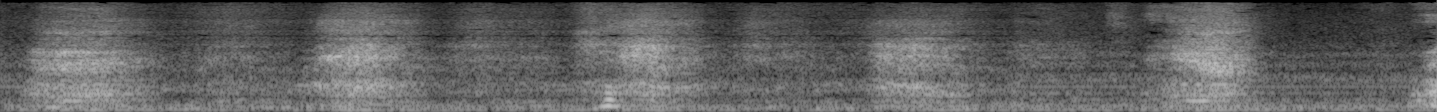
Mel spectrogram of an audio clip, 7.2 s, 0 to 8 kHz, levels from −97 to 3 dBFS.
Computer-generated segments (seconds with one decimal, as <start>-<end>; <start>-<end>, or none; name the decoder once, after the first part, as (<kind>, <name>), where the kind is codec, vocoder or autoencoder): 0.8-5.1 (codec, SNAC)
